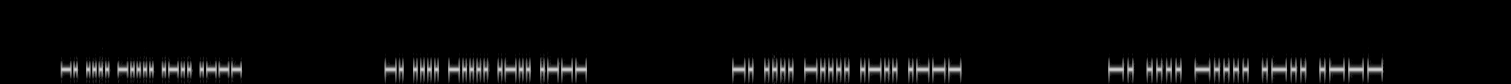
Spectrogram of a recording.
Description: Morse code, heard as a keyed tone, about 33 wpm, 700 Hz. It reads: NH6LJ NH6LJ NH6LJ NH6LJ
